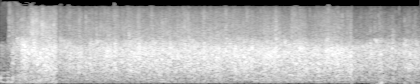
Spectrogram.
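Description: An audience applauds to welcome author Walter Isaacson at a bookstore event, a steady wash of clapping from many people that stays even for about four seconds and eases slightly at the end.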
